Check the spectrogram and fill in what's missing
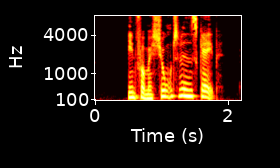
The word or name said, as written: informationsvidenskab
